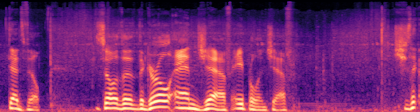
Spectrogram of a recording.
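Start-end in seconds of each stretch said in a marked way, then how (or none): none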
